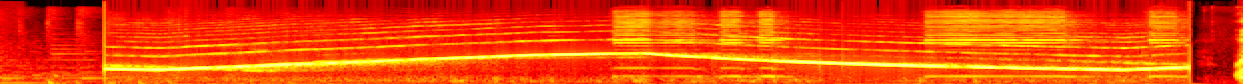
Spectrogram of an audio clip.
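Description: A police car siren wails loud and close as it escorts a women's car rally setting off with flags in Oleksandriia. A steady rising and falling tone runs for about five seconds, then cuts off abruptly.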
